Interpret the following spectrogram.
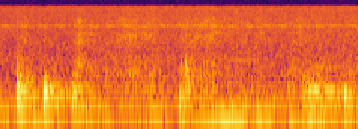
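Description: Marker pen writing on a whiteboard: a series of short, faint strokes as words are written out.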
